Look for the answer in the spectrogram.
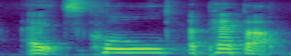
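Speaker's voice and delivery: ordinary talk, nothing marked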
